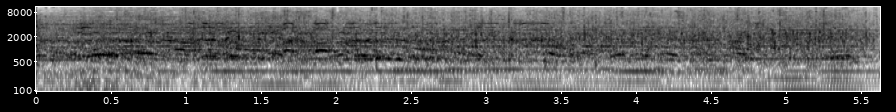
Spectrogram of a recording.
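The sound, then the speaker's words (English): Sustained applause from a large crowd, including officers, as the United States Navy reinstates Senior Chief and Diver Carl Brashear to full active duty; a dense, steady roar of clapping that holds at an even, loud level for several seconds before easing slightly at the end. “Did you notice everyone applauded, including the other officers, except for Hanks?”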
